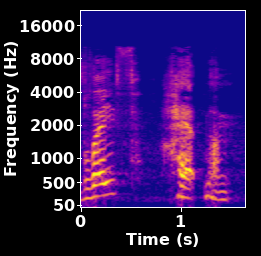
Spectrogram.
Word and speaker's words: Leif Hetland: His name is Leif Hetland. Did I say it right? – Leif Hetland, that's right.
